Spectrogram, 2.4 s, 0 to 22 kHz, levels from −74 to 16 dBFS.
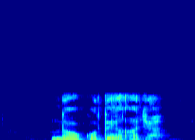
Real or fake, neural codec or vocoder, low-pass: real; none; 7.2 kHz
